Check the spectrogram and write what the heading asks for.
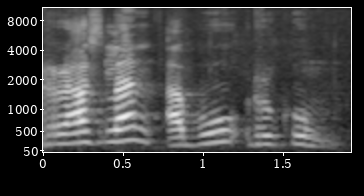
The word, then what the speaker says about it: Raslan Abu Rukun: Y a ver si lo digo bien. Raslan Abu Rukun. Abu. Sí, exacto, exacto.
